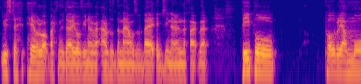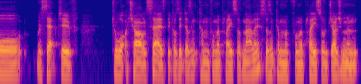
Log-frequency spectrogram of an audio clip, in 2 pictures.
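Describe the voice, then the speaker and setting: A man who reads tarot, discussing the cards conversationally in a reflective, halting way. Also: deep voice, flat delivery, darkish tone. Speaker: tarot reader.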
